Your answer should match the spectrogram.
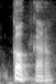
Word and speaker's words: Coccaro: Carlo Coccaro. Je le dis bien, Carlo? – Coccaro. – Coccaro.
